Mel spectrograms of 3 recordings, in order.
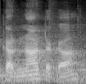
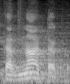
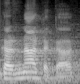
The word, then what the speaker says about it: Karnataka: defend it claiming that it is acceptable to say karnatak or Canad but do they use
